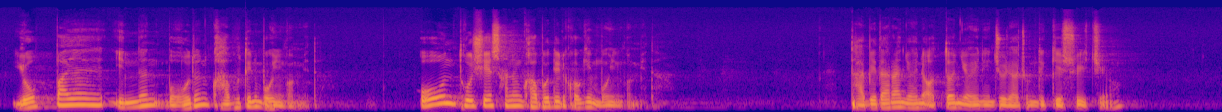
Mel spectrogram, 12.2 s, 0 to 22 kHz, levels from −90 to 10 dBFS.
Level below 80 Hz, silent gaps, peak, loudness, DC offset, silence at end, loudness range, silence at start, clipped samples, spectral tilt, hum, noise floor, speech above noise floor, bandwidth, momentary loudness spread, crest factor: -68 dBFS; none; -2 dBFS; -20 LUFS; under 0.1%; 1 s; 6 LU; 0.15 s; under 0.1%; -5 dB/octave; none; -57 dBFS; 37 dB; 15 kHz; 9 LU; 20 dB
